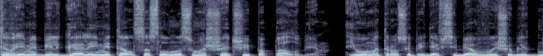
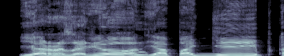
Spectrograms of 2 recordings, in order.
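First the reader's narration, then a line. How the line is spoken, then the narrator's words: Yelling. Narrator (Russian): орал он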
